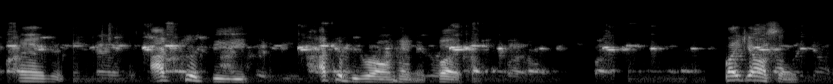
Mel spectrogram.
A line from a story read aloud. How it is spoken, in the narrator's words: he laughed at the joke initially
